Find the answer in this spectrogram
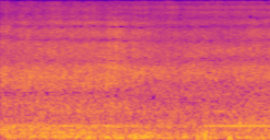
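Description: Wind buffeting the microphone outdoors: an uneven low rumble over a steady hiss, with a faint steady hum underneath.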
